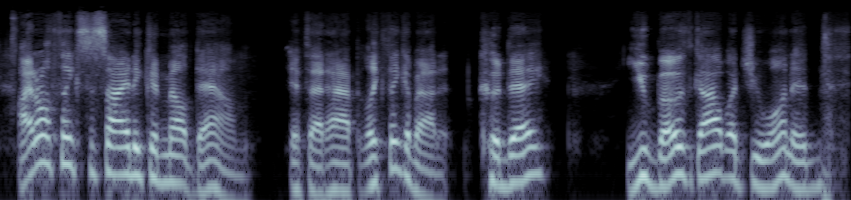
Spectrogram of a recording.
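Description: Against a quiet background, a man talks at a moderate pace. His fairly high pitch swings very widely. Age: 20s. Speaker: podcast co-host, business owner. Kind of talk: casual chat.

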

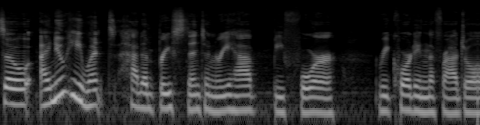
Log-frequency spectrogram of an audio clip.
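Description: Her intonation is fairly even. The woman's pitch is very deep and low. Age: 30s. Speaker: podcast co-host. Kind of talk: casual chat.

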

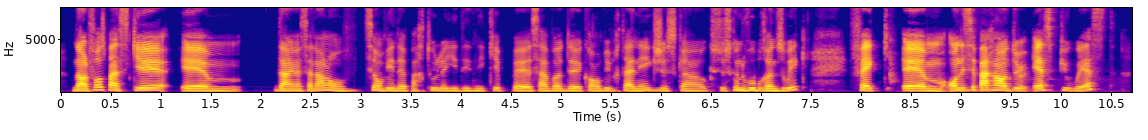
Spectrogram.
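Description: Recorded very cleanly against a silent background, a woman speaks at a medium pitch and moderate pace in a bright, sharp tone with monotone, flat intonation. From Quebec, Vaudreuil-Soulanges (Montérégie). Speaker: university athlete. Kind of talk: interview.

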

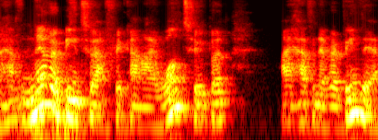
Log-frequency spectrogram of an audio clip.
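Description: Lively in intonation, a man speaks with a Spanish accent. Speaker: English teaching podcast host. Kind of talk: bilingual English lesson. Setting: live stream.

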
